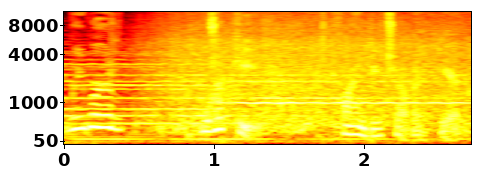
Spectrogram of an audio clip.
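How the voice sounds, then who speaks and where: An actress playing a devoted, headstrong biologist on an oil rig in an audio drama, emotional and earnest. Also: female voice, high voice, sing-song, normal speed. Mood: caring. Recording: music under the voice.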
